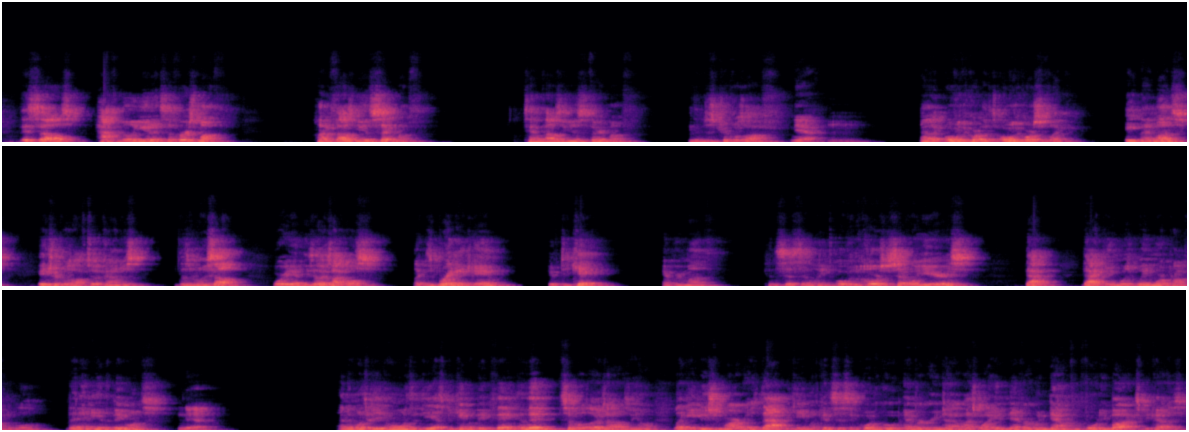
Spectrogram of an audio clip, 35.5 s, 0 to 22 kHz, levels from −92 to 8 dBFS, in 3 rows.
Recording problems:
off-mic speech; far
room echo; noticeable; dies away in 0.4 s

